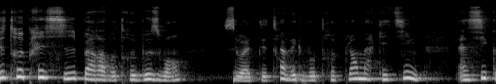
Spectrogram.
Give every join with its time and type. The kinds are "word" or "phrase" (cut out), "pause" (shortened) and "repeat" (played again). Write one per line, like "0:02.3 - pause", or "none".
0:01.0 - word
0:02.3 - word
0:02.8 - word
